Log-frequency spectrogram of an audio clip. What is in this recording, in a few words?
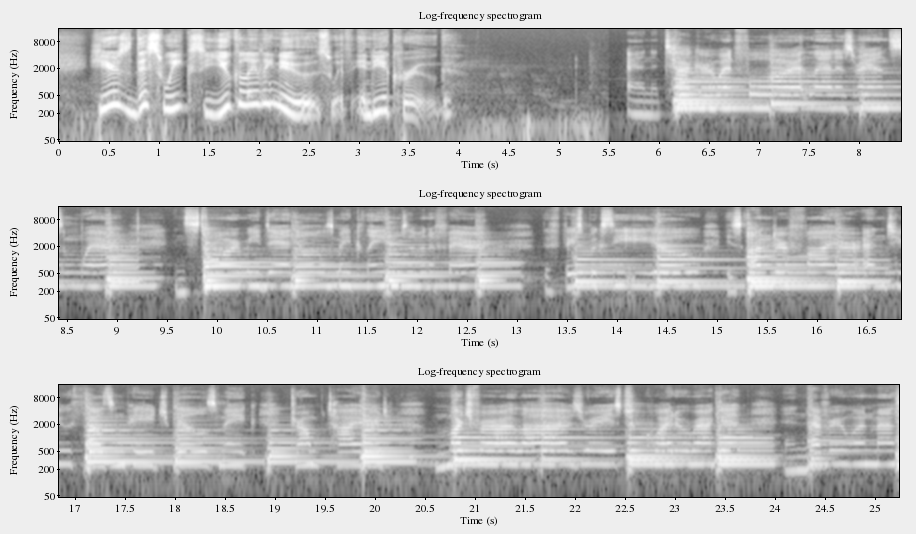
uke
